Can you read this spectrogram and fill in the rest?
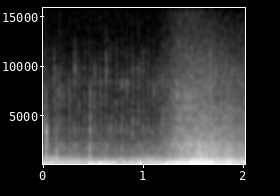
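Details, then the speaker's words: Salvage-auction car revving with the A/C off: a dull whirring climbs with revs and sounds bad, with no chain-type rattle; suspected belt tensioner or idler bearing, not confirmed. "you hear that that noise just sounds bad it doesn't sound like the rattle of a timing chain though"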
